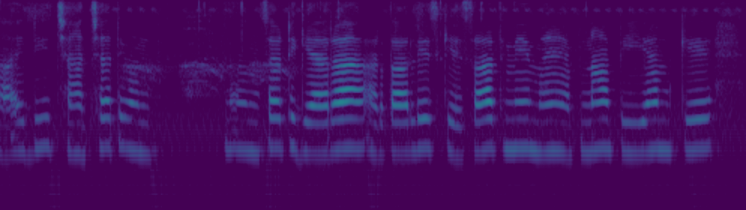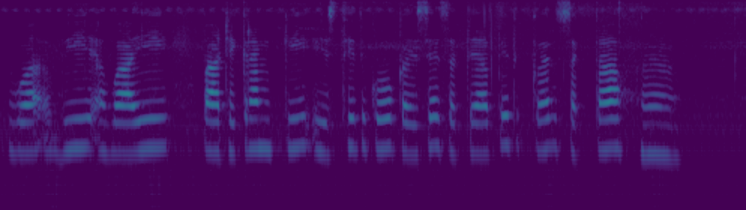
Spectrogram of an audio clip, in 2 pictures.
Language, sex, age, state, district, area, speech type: Hindi, female, 60+, Uttar Pradesh, Sitapur, rural, read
